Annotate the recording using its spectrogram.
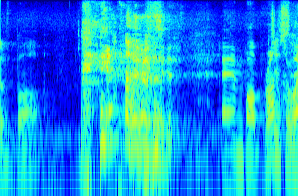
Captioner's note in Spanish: Risas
